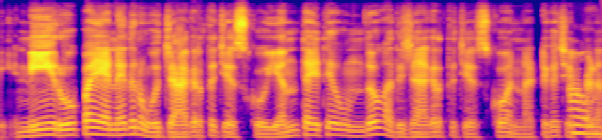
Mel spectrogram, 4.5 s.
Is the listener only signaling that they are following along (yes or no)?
no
